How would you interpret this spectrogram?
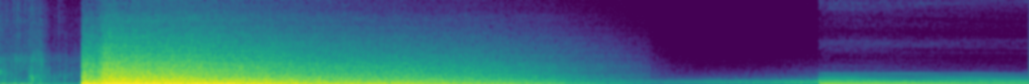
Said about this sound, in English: I was knocked back by the explosion, shrapnel raining down just feet away from me.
